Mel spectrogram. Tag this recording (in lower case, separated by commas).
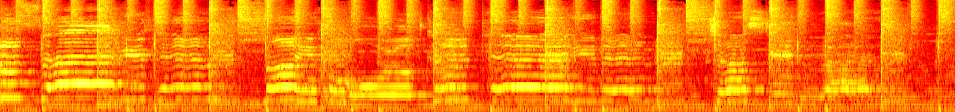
female singing, music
